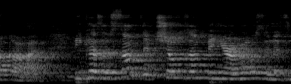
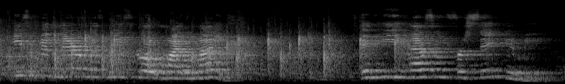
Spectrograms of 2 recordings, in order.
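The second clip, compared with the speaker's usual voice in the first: preaching build; 5 semitones higher, 5 dB louder, slower than usual. Real, not acted. Preaching climax on God's presence.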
